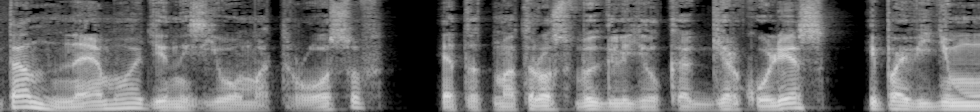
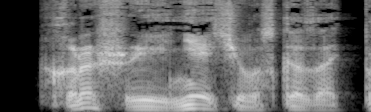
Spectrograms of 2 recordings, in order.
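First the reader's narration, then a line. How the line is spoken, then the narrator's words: Grumbling. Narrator (Russian): проворчал Нед Ленд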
